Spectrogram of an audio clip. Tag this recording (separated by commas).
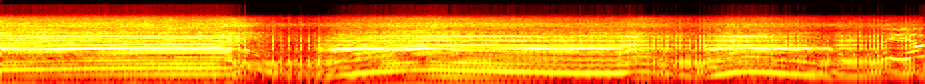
Engine, vroom, Speech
